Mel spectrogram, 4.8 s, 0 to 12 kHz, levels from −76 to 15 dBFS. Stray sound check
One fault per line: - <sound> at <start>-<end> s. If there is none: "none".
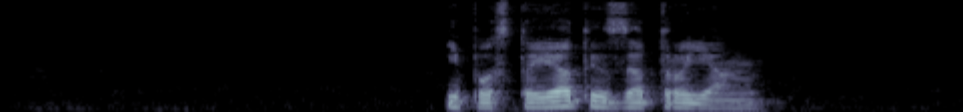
none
